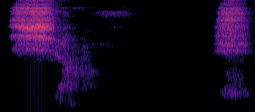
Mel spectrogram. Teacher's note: There is something in this sh sound. First of all, it is fricative. It continues endlessly,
